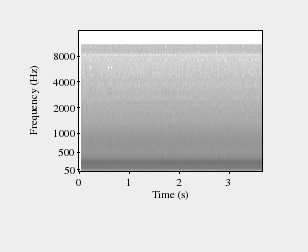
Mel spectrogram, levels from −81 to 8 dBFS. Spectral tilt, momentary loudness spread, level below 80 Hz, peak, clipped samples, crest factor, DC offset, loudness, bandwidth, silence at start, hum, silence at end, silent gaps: -5 dB/octave; 0 LU; -44 dBFS; -16 dBFS; under 0.1%; 16 dB; under 0.1%; -33 LUFS; 11.5 kHz; 0.05 s; none; 0 s; none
